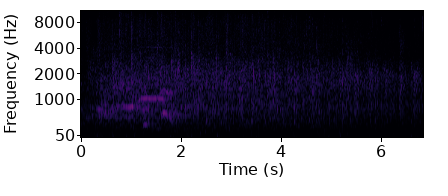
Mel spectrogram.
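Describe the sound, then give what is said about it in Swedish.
An audience bursts into sustained applause, a dense wash of clapping that stays loud and steady for several seconds, with a few faint cheers or whistles mixed in near the start. “Får vi en applåd för det?”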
